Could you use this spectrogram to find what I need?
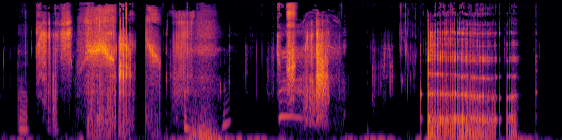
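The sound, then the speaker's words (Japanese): Close-up burps right at the ear in a Japanese ASMR recording: several croaky, voiced gurgling bursts with short pauses between them, the last one the loudest. “もちろん、ゲップですよね。”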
